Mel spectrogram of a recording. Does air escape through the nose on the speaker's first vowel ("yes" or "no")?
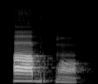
no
